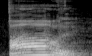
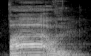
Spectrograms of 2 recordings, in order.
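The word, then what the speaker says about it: تاء: Ensuite, ta'un, ta'un. Vous collez donc la langue à la partie supérieure. Donc, ta'un.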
